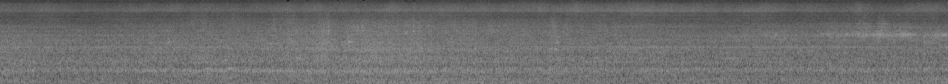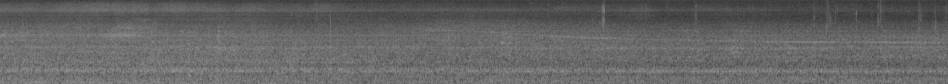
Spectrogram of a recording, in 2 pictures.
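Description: Freight train of intermodal container cars rolling across a railroad overpass: a steady, continuous noise of wheels on the rails.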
